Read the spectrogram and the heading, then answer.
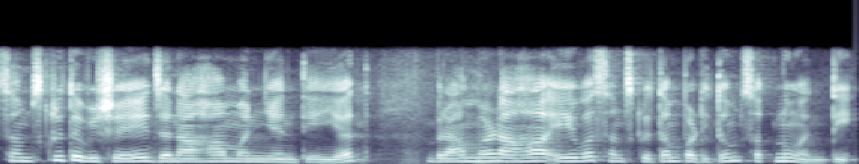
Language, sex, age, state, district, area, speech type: Sanskrit, female, 18-30, Manipur, Kangpokpi, rural, spontaneous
